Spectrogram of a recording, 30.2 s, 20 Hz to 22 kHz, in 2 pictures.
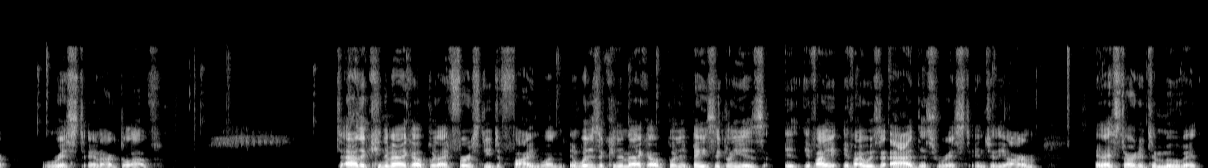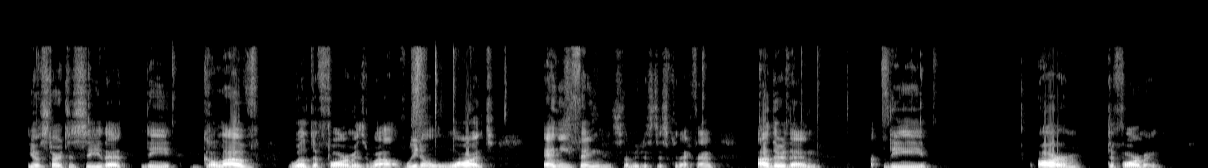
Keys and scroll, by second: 2.5 space, 7.8 space, 20.8 super+z, 25.4 super+z.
